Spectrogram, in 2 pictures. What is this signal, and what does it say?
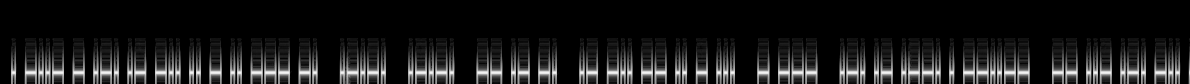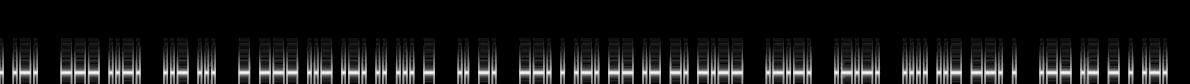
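Morse code, heard as a keyed tone, about 36 wpm, 550 Hz. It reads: EXTRADITION <AR> <AR> MAN ADMITS TO RAPE, MURDER OF US TOURIST IN GERMANY <AR> <AR> HUGE WATER
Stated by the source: Morse code news headlines sent at 35 wpm.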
